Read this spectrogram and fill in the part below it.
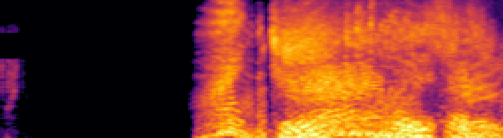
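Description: A loud, harshly distorted voice blares.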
